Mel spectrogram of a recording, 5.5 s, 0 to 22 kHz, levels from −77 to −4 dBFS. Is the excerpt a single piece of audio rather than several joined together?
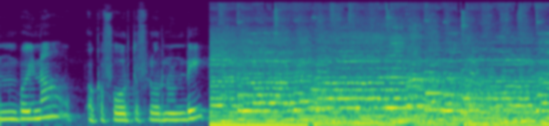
yes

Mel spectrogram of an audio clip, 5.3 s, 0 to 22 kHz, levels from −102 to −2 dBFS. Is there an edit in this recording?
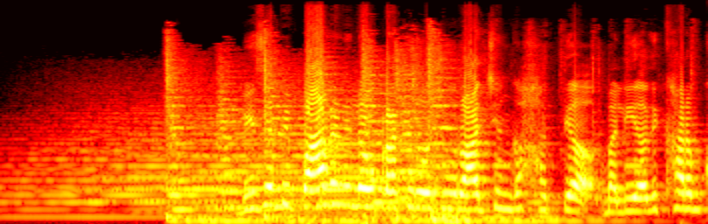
yes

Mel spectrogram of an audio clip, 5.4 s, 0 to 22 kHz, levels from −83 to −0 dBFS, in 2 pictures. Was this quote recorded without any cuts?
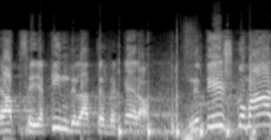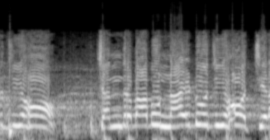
no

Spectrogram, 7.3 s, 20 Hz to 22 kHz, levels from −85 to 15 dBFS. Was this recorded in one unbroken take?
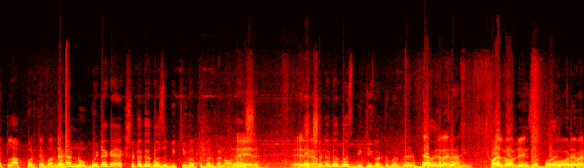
no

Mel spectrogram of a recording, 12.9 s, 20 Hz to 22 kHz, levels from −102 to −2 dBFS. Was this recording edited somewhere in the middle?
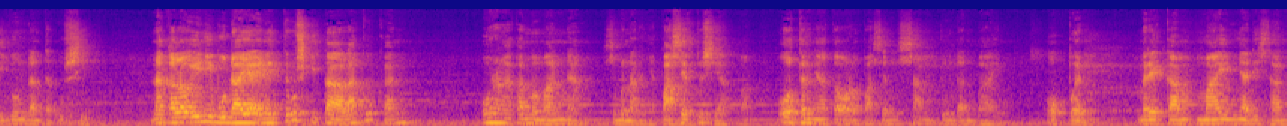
no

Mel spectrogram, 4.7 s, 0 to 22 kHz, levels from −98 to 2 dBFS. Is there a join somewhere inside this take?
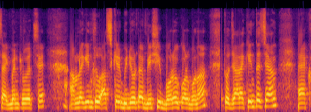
yes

